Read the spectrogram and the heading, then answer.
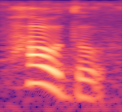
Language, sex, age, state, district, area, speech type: Kannada, female, 30-45, Karnataka, Bidar, urban, read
